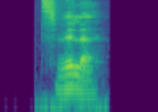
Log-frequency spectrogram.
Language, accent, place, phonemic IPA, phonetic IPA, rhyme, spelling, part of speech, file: German, Germany, Berlin, /ˈtsvɪlə/, [ˈt͡sʋɪlə], -ɪlə, Zwille, noun, De-Zwille.ogg
- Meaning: 1. slingshot 2. alternative form of Zwiesel (“crotch of a tree”)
